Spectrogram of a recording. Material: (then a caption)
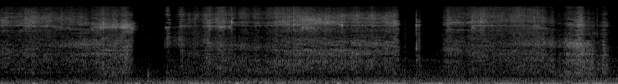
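Leather. A straight razor is drawn back and forth along the flat surface of a long brown leather barber strop with metal studs at the top, held taut by one hand. The strokes make a steady, bright, rasping rub, mostly high in pitch with a faint low hum underneath. The sound briefly dips in two short gaps between passes.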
